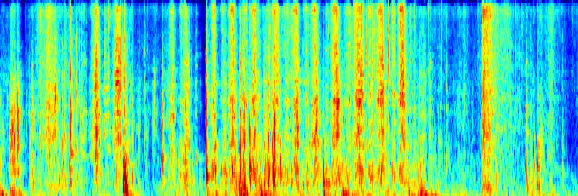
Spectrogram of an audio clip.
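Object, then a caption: Natural chalk block scraped with a metal blade. A metal spatula scrapes a solid lump of natural chalk, its blade edge shaving the soft surface. The result is a run of dry, gritty, irregular scraping strokes with a bright crumbly rasp and short bursts of louder shaving.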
